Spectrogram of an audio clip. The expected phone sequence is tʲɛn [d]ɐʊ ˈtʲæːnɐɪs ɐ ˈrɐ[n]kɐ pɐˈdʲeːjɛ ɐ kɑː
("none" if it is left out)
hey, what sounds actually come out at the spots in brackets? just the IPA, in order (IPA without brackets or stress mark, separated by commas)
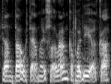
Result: t, ŋ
